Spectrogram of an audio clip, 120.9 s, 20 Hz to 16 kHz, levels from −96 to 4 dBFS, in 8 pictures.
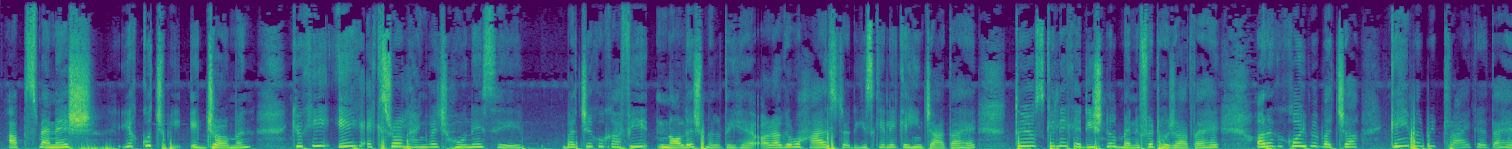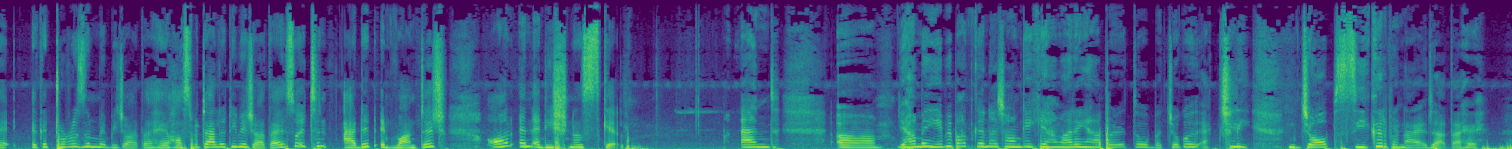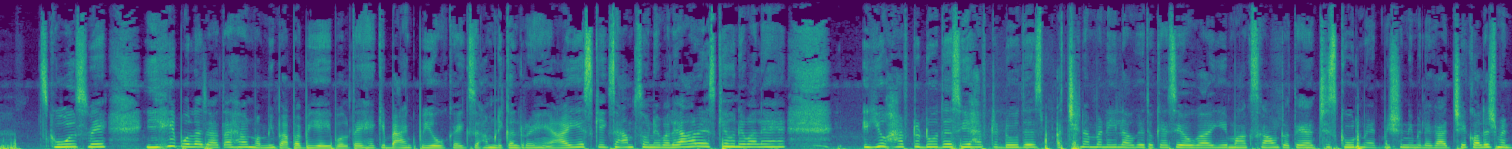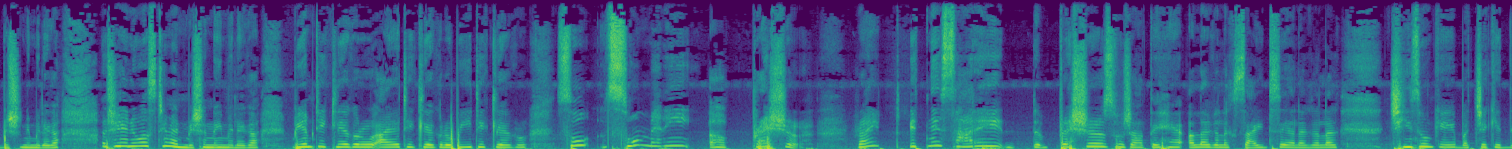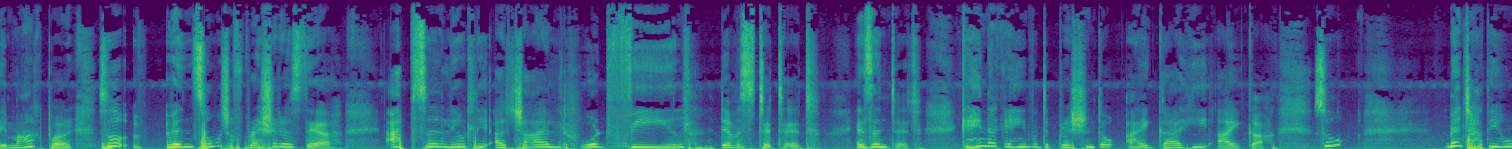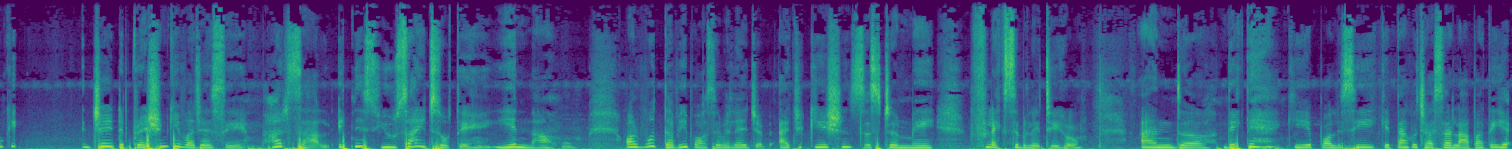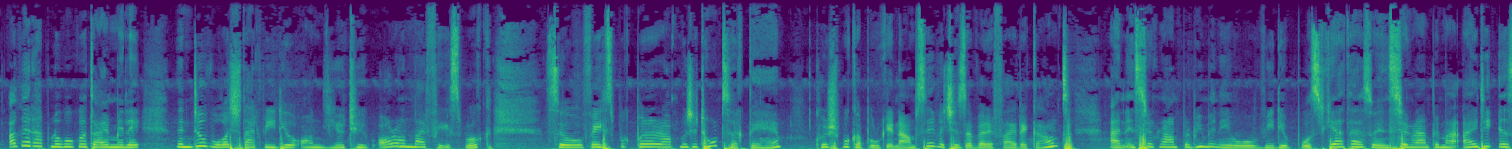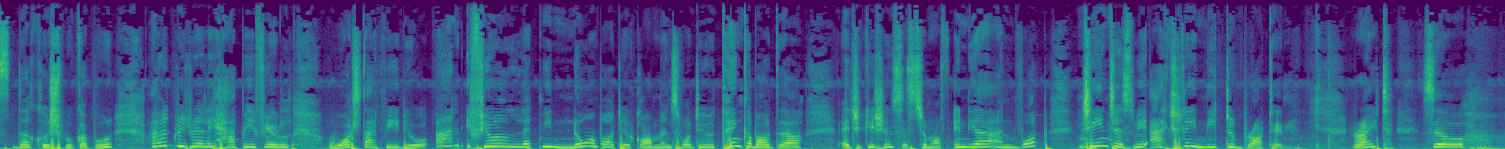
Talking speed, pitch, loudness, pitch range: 175 wpm, 265 Hz, -16 LUFS, 235-300 Hz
